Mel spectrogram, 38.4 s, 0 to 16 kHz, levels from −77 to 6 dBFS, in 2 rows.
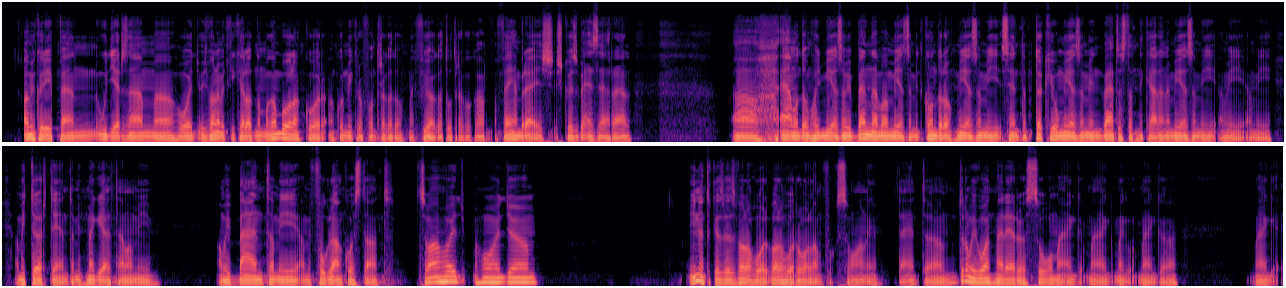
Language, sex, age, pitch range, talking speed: Hungarian, male, 20-39, 85-105 Hz, 135 wpm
